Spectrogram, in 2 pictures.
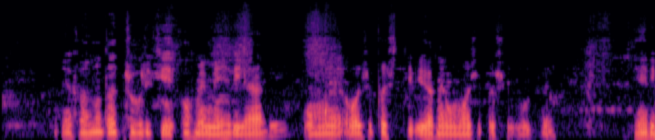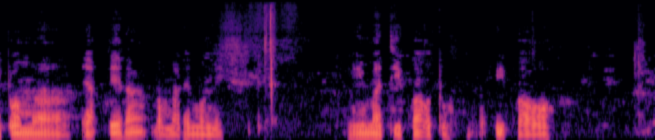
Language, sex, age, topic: Oshiwambo, male, 36-49, finance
